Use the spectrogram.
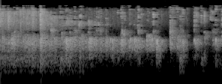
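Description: An audience applauds the speaker's wife steadily for about three seconds, a dense crackle of many hands clapping at even strength, with a few sharper individual claps standing out near the end. No one speaks.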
